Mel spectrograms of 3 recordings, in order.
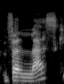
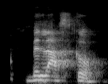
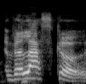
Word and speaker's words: Velasco: try and pronounce surface surname velasca Oh have I got it right Velasco Velasco there we go because I don't want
